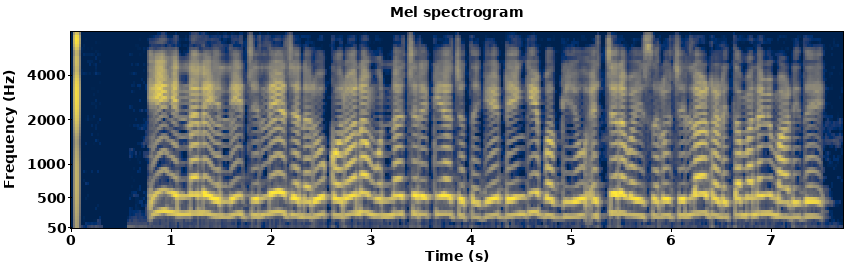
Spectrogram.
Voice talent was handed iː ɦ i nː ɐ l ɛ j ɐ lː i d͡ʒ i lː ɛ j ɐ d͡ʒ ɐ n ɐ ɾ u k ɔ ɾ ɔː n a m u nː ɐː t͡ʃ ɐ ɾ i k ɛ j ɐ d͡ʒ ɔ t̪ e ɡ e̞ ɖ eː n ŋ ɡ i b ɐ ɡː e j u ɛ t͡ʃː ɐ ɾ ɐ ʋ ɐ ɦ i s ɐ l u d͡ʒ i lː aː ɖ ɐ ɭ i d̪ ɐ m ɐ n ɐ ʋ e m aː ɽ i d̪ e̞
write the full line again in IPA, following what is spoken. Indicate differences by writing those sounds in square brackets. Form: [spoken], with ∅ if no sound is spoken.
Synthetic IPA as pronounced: iː ɦ i nː ɐ l ɛ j ɐ lː i d͡ʒ i lː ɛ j ɐ d͡ʒ ɐ n ɐ ɾ u k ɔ ɾ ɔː n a m u nː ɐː t͡ʃ ɐ ɾ i k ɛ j ɐ d͡ʒ ɔ t̪ e ɡ e̞ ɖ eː [∅] ŋ ɡ i b ɐ ɡː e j u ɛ t͡ʃː ɐ ɾ ɐ ʋ ɐ ɦ i s ɐ l u d͡ʒ i lː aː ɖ ɐ ɭ i [t̪] ɐ m ɐ n ɐ ʋ [i] m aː ɽ i d̪ e̞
